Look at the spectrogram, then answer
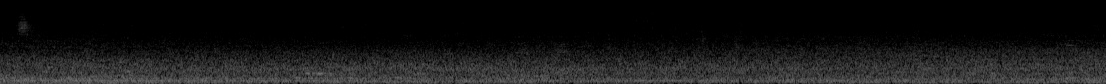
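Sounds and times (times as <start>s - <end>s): distant traffic hum: 0.0s - 11.0s.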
